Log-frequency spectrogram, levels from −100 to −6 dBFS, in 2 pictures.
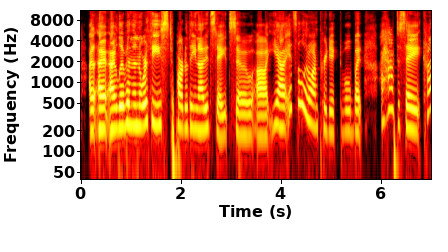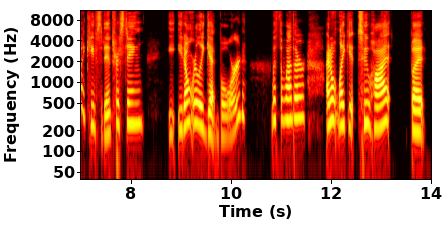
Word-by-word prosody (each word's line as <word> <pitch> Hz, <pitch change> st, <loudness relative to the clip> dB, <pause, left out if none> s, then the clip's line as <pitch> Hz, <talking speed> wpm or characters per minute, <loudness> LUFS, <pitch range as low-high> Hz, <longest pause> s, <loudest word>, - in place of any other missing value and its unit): I 210 Hz, +2 st, +6 dB
I 205 Hz, +1 st, +8 dB
I -, -, 0 dB
live 225 Hz, +2 st, +3 dB
in 245 Hz, -1 st, +2 dB
the 235 Hz, 0 st, 0 dB
northeast 245 Hz, +1 st, +3 dB
part 220 Hz, -2 st, +2 dB
of 220 Hz, -, -4 dB
the 225 Hz, -1 st, -4 dB
United 205 Hz, +1 st, +2 dB
States, 165 Hz, +1 st, +1 dB
so, 175 Hz, -2 st, -2 dB
uh, 165 Hz, +1 st, +2 dB
yeah, 230 Hz, -2 st, +2 dB
it's 415 Hz, +7 st, -6 dB
a -, -, -1 dB
little 285 Hz, -9 st, -1 dB
unpredictable, 195 Hz, -4 st, -4 dB
but 195 Hz, 0 st, -1 dB, 0.4 s
I -, -, -3 dB
have 410 Hz, +1 st, -3 dB
to 245 Hz, -, -8 dB
say 215 Hz, -4 st, +4 dB
it -, -, -9 dB
kinda 375 Hz, 0 st, -4 dB
keeps 235 Hz, -7 st, -8 dB
it -, -, -20 dB
interesting. 250 Hz, +6 st, -5 dB, 0.5 s
Y 175 Hz, -2 st, -13 dB
You 210 Hz, -, -9 dB
don't 250 Hz, +3 st, +1 dB
really 245 Hz, -4 st, -2 dB
get 180 Hz, -4 st, -2 dB
bored 170 Hz, -, -6 dB, 0.5 s
with 280 Hz, 0 st, -7 dB
the 280 Hz, -, -8 dB
weather. 300 Hz, +1 st, -1 dB, 0.4 s
I -, -, +5 dB
don't 280 Hz, -3 st, 0 dB
like 235 Hz, 0 st, 0 dB
it -, -, -7 dB
too 255 Hz, -1 st, -3 dB
hot, 230 Hz, +5 st, +3 dB, 0.4 s
but 195 Hz, -2 st, +2 dB
225 Hz, 195 wpm, -23 LUFS, 195-255 Hz, 0.5 s, I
